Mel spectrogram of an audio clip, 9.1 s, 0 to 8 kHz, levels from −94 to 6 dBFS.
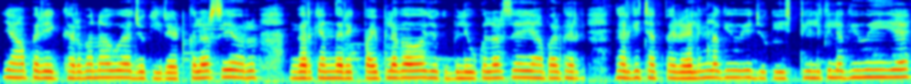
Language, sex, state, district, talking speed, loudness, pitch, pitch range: Hindi, female, Bihar, Vaishali, 300 wpm, -16 LUFS, 235 Hz, 225-245 Hz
